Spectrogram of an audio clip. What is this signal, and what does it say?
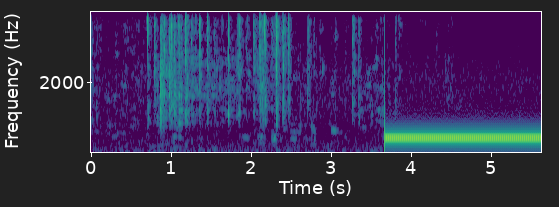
Ringback tone (North America), 440 + 480 Hz.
